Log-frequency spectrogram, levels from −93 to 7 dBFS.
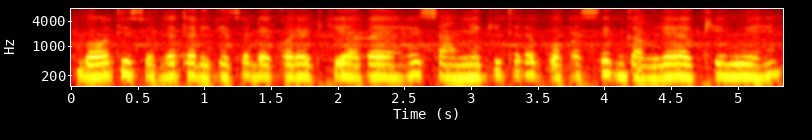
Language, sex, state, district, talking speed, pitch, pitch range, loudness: Hindi, female, Punjab, Fazilka, 200 wpm, 190 Hz, 185-200 Hz, -18 LUFS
